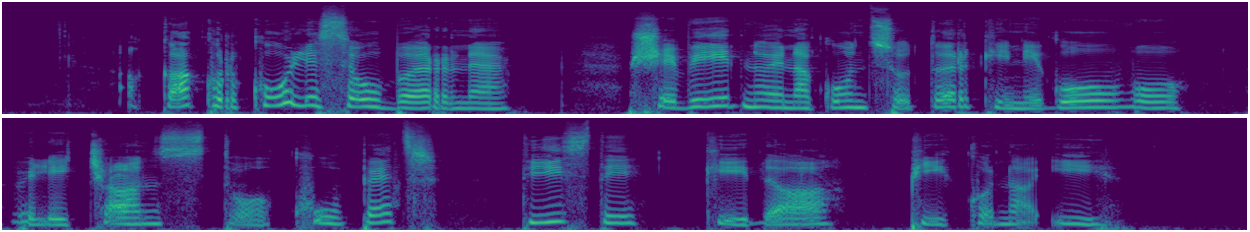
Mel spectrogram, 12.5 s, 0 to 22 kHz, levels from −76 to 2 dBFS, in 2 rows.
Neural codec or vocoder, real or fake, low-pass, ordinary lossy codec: vocoder, 44.1 kHz, 128 mel bands every 512 samples, BigVGAN v2; fake; none; none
